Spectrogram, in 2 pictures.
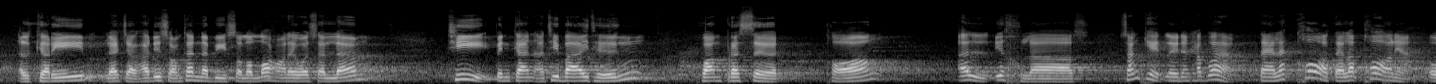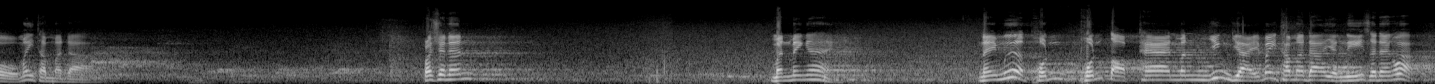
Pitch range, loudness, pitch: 170-235 Hz, -20 LUFS, 200 Hz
